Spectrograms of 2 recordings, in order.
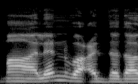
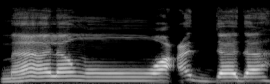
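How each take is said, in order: First: The n is pronounced clearly before the w. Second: The n merges nasally into the following w. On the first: The speaker calls it wrong. "എന്ന് പറയാൻ പാടില്ല, അത് തെറ്റാണ്" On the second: The speaker calls it right. "മണിച്ചിട്ട് നമ്മൾ അങ്ങ് ചേർത്ത് ഓതും"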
